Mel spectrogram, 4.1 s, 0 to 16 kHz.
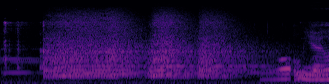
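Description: A steam train whistle in Red Dead Redemption 2, a loud sustained harmonic blast that swells and dips over several seconds and then ends in a shorter wavering toot.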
